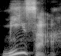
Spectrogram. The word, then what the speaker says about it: Misa: So Michael Misa, I even looked up the pronunciation. Misa.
